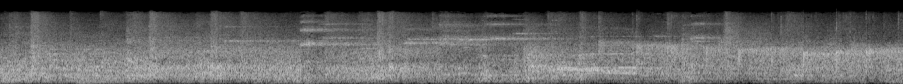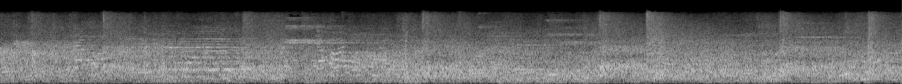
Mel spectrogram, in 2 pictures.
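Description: Squash rally: the ball is struck sharply by rackets and smacks off the front wall and the wooden floor again and again, with rubber-soled shoes squeaking on the court.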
